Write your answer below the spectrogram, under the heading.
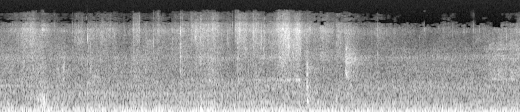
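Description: Steady low rumble of background noise, with a few faint clicks and knocks.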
